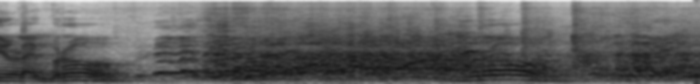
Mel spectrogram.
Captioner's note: audience laughs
